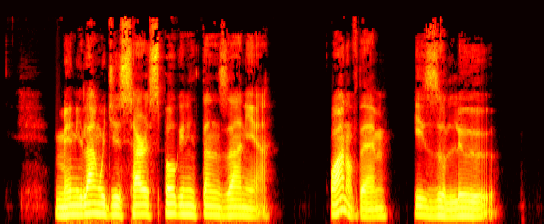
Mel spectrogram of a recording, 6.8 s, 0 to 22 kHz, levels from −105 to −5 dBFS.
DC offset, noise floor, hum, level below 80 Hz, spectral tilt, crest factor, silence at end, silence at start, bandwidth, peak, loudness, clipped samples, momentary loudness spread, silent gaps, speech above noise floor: under 0.1%; under -90 dBFS; none; -58 dBFS; -5.5 dB/octave; 18 dB; 0.65 s; 0.7 s; 16.5 kHz; -4 dBFS; -21 LUFS; under 0.1%; 10 LU; none; over 70 dB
